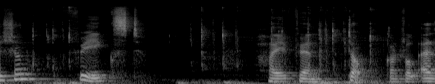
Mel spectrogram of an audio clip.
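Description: Computer keyboard being typed on, a quick run of keystroke clicks, with a voice talking over it in places.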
